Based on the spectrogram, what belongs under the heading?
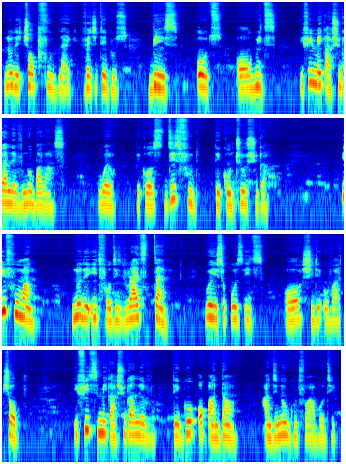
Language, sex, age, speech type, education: Nigerian Pidgin, female, 30-45, spontaneous, tertiary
